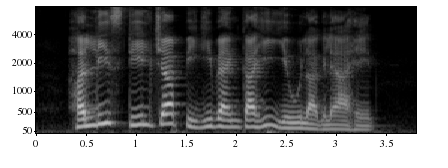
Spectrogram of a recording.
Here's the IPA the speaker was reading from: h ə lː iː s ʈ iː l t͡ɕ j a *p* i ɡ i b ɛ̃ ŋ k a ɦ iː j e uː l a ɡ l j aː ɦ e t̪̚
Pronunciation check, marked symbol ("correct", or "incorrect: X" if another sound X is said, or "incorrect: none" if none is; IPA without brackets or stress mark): correct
